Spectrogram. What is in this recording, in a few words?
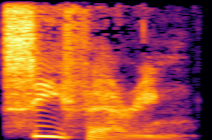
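"seafaring", English, British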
